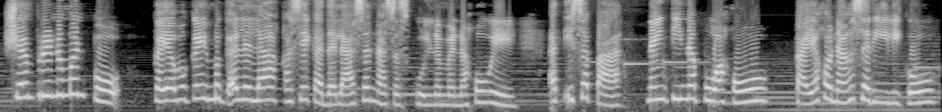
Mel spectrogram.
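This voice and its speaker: An actress playing a loving, dutiful nineteen-year-old daughter in a Filipino radio drama, respectful and earnest, with a Filipino accent. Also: female voice, high-pitched, normal speed, faint music behind, natural voice. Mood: glad, affectionate.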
